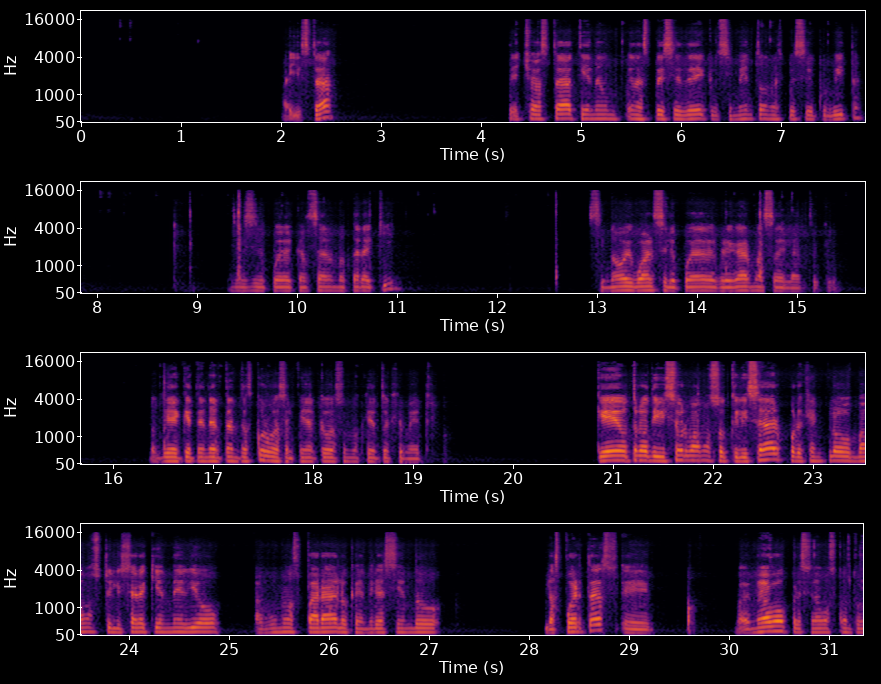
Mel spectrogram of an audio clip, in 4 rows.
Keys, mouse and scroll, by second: 0.8 middle click, 1.3-1.6 scroll up 2, 1.6-6.4 middle drag, 6.4-6.8 scroll down 3, 6.8 click, 7.3 middle click, 8.1 click, 8.4-10.2 middle drag, 10.2-10.9 scroll up 8, 10.9 shift+middle click, 11.6-12.2 scroll up 3, 12.2 shift+middle click, 13.1 scroll up 1, 13.3-14.4 scroll down 15, 14.4 shift+middle click, 14.9 click, 15.2 middle click, 15.7 scroll up 3, 16.3-24.2 shift+middle drag, 31.2 r.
